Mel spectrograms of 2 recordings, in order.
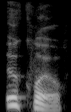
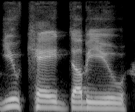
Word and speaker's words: Ukwu: Isaac Ukwu, I believe is how you pronounce it. His last name is spelled UKWU, but James Madison edge, Isaac Ukwu, they have offered him as well.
